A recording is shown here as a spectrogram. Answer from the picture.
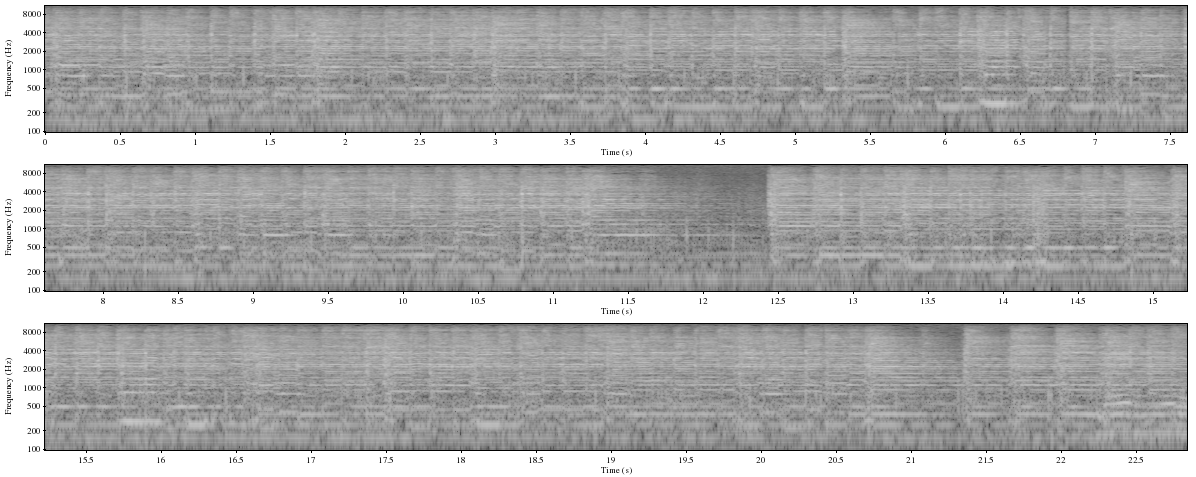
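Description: Kurdish tanbur, a long-necked fretted lute, played with rapid right-hand finger strumming in a dense, continuous flow of ringing notes. The playing drops away briefly about halfway through, then comes back in at full strength.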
